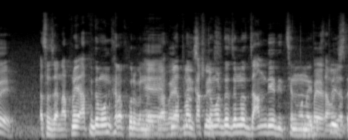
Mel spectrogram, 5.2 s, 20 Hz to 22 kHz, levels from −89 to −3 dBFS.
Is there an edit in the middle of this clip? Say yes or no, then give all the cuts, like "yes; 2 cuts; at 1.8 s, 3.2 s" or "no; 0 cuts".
no; 0 cuts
